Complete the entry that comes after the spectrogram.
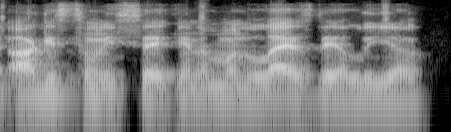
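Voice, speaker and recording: A man in his late twenties, from Michigan, speaking as a podcast guest, relaxed and a bit hesitant with restarts. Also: extremely low pitch, a little fast. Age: 20s. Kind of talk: casual interview chat.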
